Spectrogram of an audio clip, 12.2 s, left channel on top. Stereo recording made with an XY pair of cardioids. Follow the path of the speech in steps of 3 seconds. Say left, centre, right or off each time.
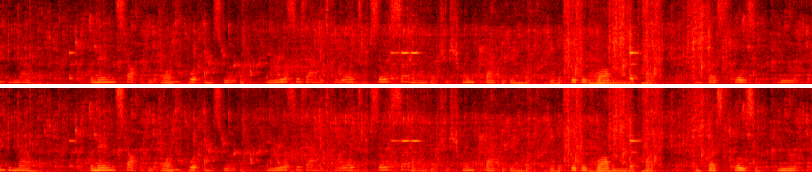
right, centre, centre, right.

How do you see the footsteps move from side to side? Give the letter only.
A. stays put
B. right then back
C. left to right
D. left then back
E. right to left
B.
